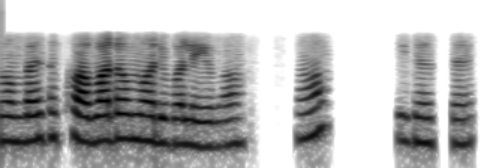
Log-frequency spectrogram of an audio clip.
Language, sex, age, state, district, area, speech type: Assamese, female, 18-30, Assam, Kamrup Metropolitan, urban, conversation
